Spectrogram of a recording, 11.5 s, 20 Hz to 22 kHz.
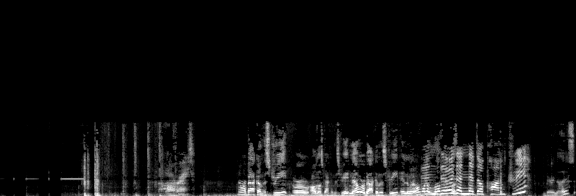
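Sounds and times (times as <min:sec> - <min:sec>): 
Toyota Prius reverse warning beeping: 0:00.0 - 0:01.7
rustling, thumping car noise: 0:00.6 - 0:11.4
speech: 0:03.3 - 0:04.0, 0:04.7 - 0:11.5.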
